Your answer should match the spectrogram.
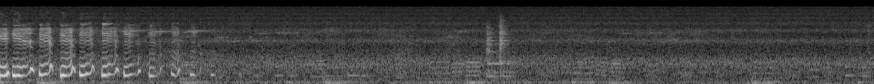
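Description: A young girl giggling in quick bursts for about two seconds, then low room sound with a single sharp click about halfway through.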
